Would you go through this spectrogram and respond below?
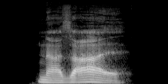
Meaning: nasal
- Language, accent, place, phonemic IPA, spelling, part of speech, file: German, Germany, Berlin, /naˈzaːl/, nasal, adjective, De-nasal.ogg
